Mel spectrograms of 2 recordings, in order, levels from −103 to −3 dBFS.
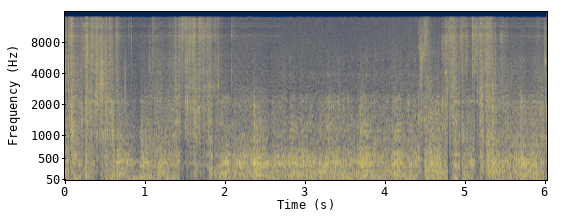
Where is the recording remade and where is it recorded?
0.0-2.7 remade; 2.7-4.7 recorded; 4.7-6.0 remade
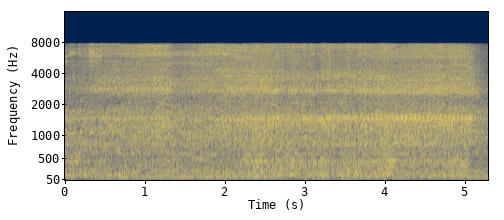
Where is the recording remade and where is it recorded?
0.0-0.7 remade; 0.7-2.6 recorded; 2.6-3.7 remade; 3.7-5.3 recorded

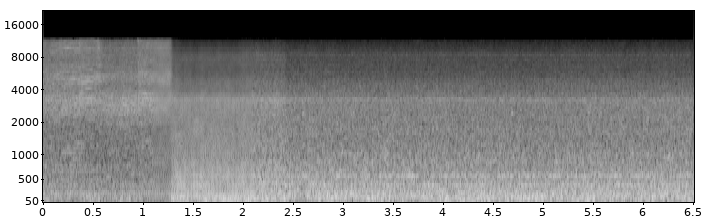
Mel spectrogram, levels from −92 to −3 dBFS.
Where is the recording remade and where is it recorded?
0.0-1.1 recorded; 1.1-2.1 remade; 2.1-6.5 recorded

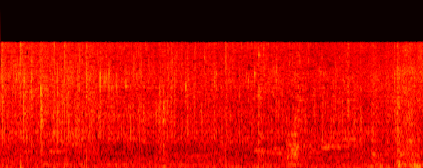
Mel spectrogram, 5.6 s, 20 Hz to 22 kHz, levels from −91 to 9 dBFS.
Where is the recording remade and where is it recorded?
0.0-4.7 recorded; 4.7-5.6 remade

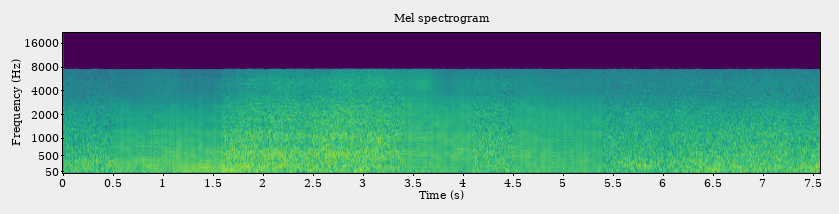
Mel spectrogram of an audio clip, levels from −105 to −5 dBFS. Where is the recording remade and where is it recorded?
0.0-0.5 recorded; 0.5-1.6 remade; 1.6-3.4 recorded; 3.4-4.1 remade; 4.1-4.5 recorded; 4.5-5.4 remade; 5.4-7.6 recorded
